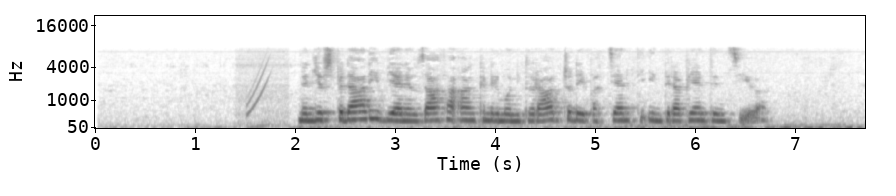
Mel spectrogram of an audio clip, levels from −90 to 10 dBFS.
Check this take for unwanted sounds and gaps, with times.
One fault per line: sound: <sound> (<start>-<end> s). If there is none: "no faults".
sound: chirp (1.5-1.8 s)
